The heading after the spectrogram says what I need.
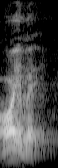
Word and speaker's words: Euler: tá ou então também nós podemos falar Oi Lê tá a pronúncia correta mas isso é é de língua para língua tá bom então a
